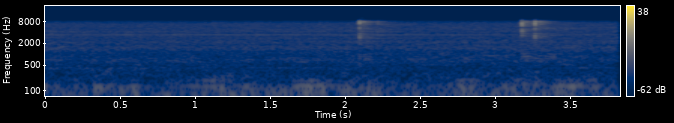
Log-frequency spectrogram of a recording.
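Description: Computer mouse clicks at a desk during game building in Scratch: two or three quick, light clicks, the last pair close together, over a low, quiet room hum with no voices.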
